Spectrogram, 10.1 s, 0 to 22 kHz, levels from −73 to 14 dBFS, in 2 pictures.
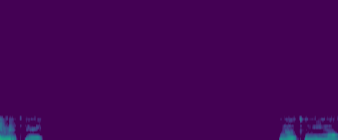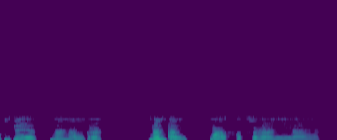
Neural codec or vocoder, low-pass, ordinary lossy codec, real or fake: none; 3.6 kHz; none; real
